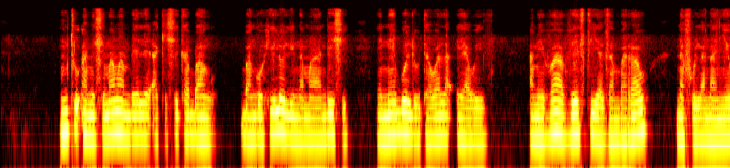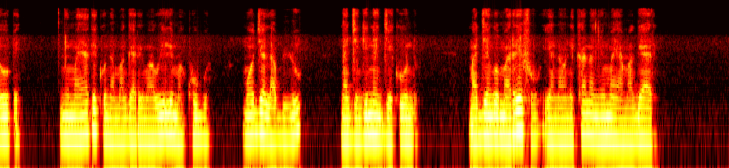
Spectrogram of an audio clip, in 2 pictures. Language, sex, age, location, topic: Swahili, male, 50+, Nairobi, government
